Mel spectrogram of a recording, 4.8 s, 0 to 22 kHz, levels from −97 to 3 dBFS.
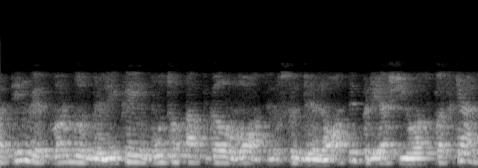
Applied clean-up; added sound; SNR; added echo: none; none; none; reverberation time 0.6 s.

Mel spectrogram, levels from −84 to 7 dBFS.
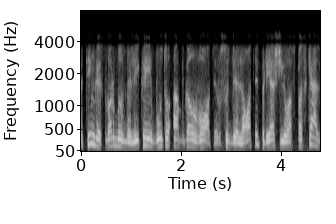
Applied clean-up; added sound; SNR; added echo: none; none; none; none.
